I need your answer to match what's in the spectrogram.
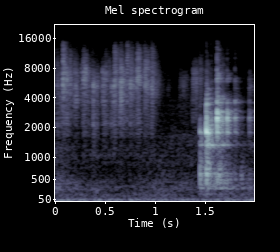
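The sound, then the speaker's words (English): Small dice are picked up and clatter and rattle in a hand for about a second, then a short pause before a louder burst of sharp clicking and tumbling as they are rolled for a game character's wisdom score. No one speaks. “Wisdom coming right up once I pick these dice up.”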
